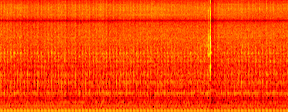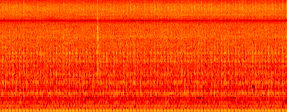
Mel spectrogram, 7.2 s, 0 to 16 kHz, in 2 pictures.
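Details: 2005 Ford Focus 2.0 Duratec at idle just after fitting Autolite AR103 plugs gapped .055: heavy, uneven low rumble with stray taps; rough idle, seems lean, owner suspects exhaust leak, plugged cat or bad O2 sensor; filter, coils, MAF cleaned.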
